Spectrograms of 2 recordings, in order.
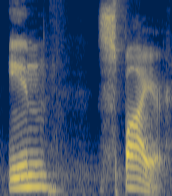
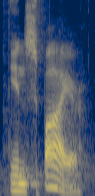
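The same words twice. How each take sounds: First: Sing-song drill. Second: Said in the usual way. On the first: Shown as a demonstration. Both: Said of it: "First syllable, in, second syllable, spire".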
